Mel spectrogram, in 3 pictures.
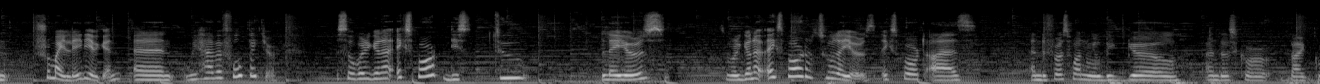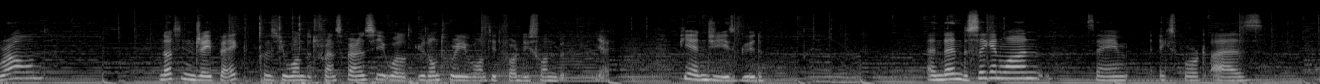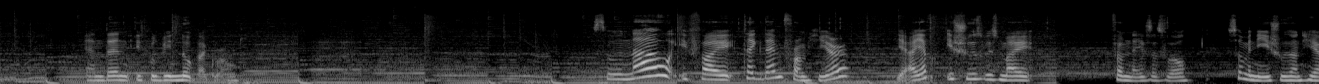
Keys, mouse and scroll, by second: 2.5 click, 6.5 click, 7.1 click, 8.9 click, 9.4 click, 10.7-13.2 typing, 15.1 click, 15.7 click, 15.8-18.0 typing, 16.0 click, 19.5 click, 21.5 click, 22.6 click, 23.2 click, 24.8 click, 26.9 click, 27.7 click, 27.8-28.9 drag, 28.5-29.4 typing, 30.5 click, 31.3 click, 31.6 click, 34.2 click, 34.7 click, 35.6 ctrl+click, 36.9-38.2 drag.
